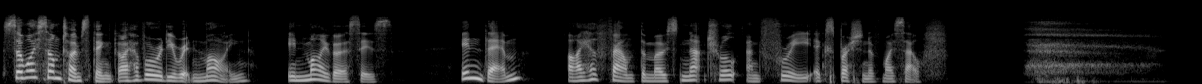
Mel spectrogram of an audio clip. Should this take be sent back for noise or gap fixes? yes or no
yes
